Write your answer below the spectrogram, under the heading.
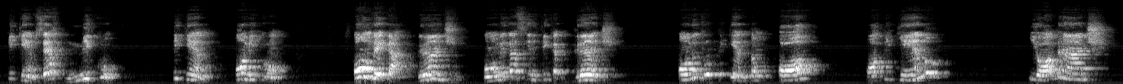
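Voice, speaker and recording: A man's voice: extremely high pitch, recorded from a distance. A man with a Brazilian Portuguese accent giving a chatty, informal lesson at a board, pointing and correcting himself as he explains. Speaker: teacher. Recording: very echoey room, voice off-mic.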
